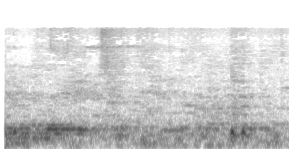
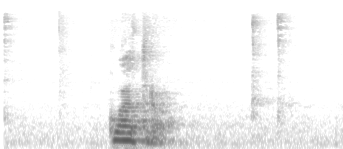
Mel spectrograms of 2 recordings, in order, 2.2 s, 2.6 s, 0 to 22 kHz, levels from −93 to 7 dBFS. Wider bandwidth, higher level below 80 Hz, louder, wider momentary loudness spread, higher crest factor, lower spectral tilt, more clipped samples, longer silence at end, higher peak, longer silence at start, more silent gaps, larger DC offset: second, 11.5 kHz vs 16.5 kHz; first, -56 dBFS vs -76 dBFS; first, -35 LUFS vs -39 LUFS; second, 12 LU vs 24 LU; second, 16 dB vs 22 dB; about the same, -6.5 dB/octave vs -7 dB/octave; neither; second, 0 s vs 0.45 s; first, -18 dBFS vs -22 dBFS; about the same, 0.05 s vs 0.05 s; neither; neither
